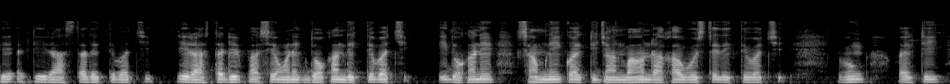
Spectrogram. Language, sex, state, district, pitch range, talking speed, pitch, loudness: Bengali, male, West Bengal, Jalpaiguri, 110-120 Hz, 145 wpm, 115 Hz, -19 LUFS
